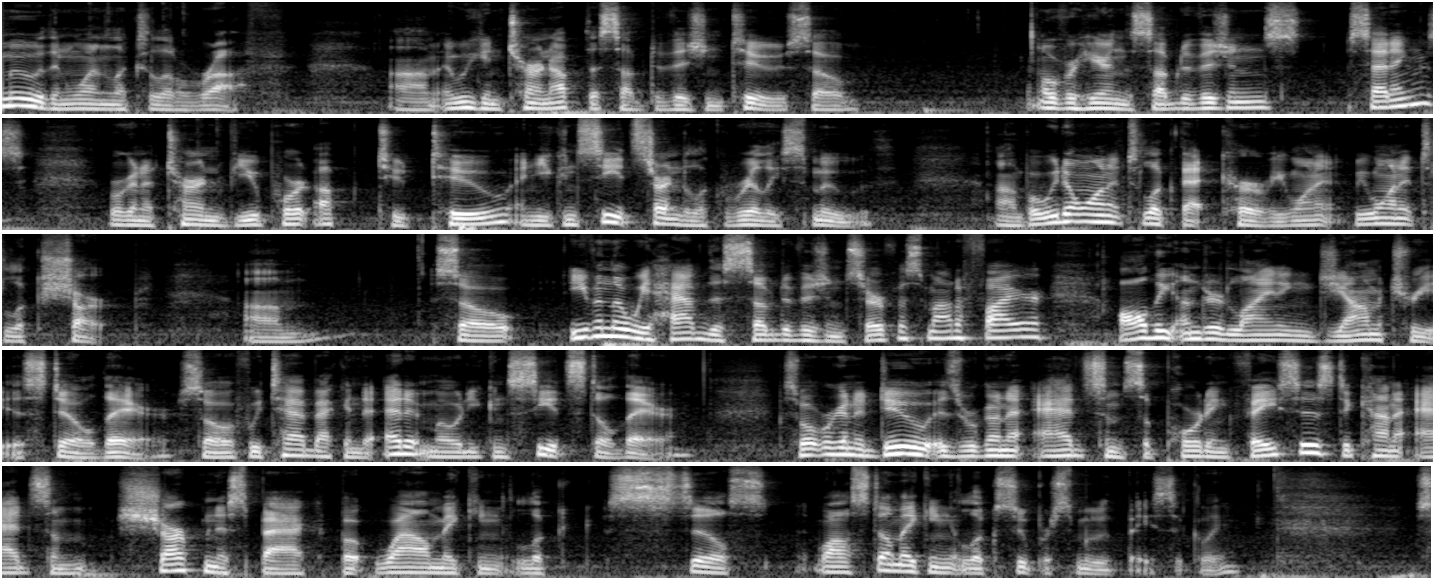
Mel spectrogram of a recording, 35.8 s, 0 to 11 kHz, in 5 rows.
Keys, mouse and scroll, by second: 0.3 click, 0.7 click, 8.1 click, 10.0 middle click, 19.5 Tab.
